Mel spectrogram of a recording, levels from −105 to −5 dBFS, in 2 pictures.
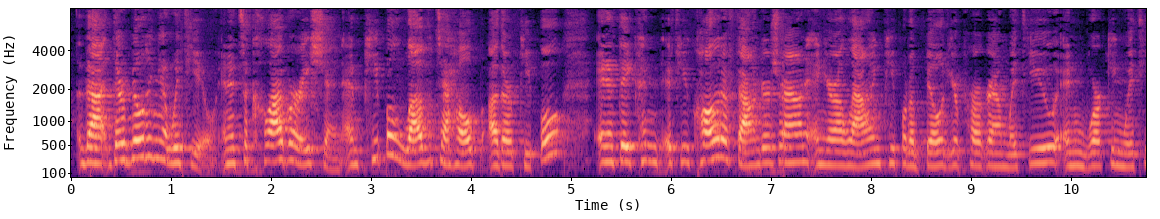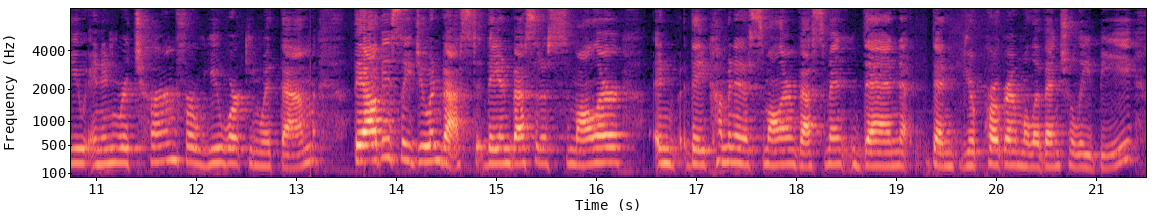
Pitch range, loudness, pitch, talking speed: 190-235 Hz, -25 LUFS, 215 Hz, 205 wpm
